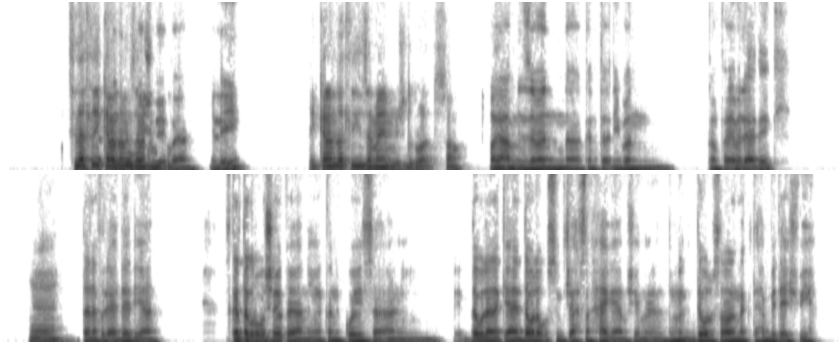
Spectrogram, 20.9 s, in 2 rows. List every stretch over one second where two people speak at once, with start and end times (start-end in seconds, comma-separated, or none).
0.9-2.3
